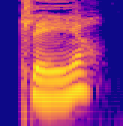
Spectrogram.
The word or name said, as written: klager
